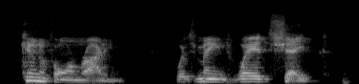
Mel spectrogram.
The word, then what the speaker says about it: cuneiform: write writing is called neoform writing which means which shape sorry i mispronounced that but right here right now but i'll pronounce it right on the reading cuneiform is the name of it kaneoform all right so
